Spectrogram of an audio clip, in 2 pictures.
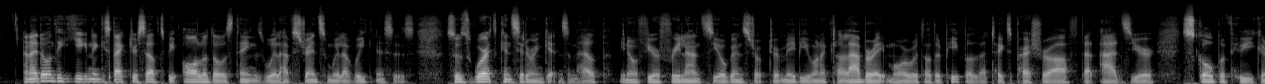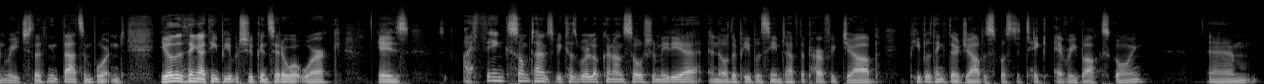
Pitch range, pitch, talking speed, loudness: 95-115 Hz, 100 Hz, 245 wpm, -26 LUFS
